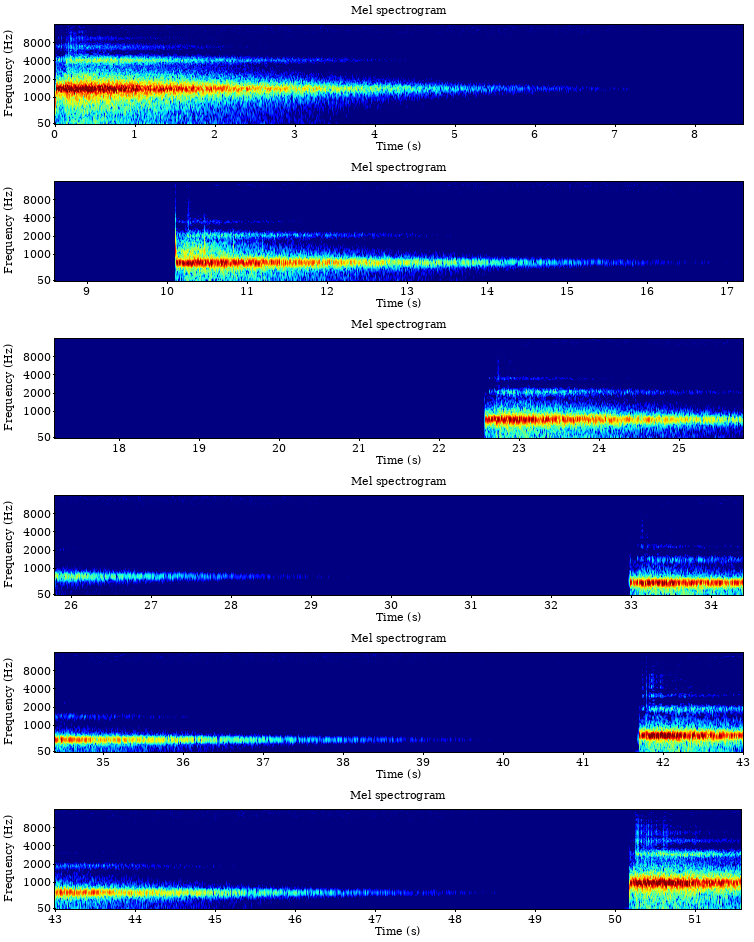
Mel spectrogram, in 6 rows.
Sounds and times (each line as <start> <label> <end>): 0.0 sonar pings at various pitches 7.7
10.1 sonar pings at various pitches 18.0
22.6 sonar pings at various pitches 30.4
33.0 sonar pings at various pitches 40.4
41.6 sonar pings at various pitches 49.4
50.1 sonar pings at various pitches 51.5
